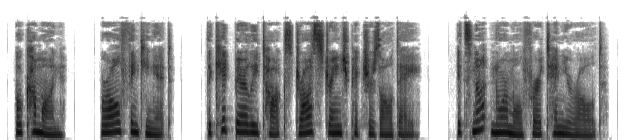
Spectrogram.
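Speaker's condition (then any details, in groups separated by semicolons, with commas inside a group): No condition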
